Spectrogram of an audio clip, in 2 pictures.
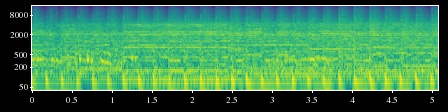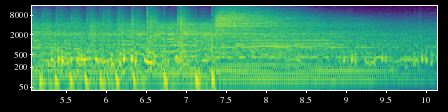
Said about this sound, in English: It's a domesticated rock dove. So it's all one species? It's one species.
